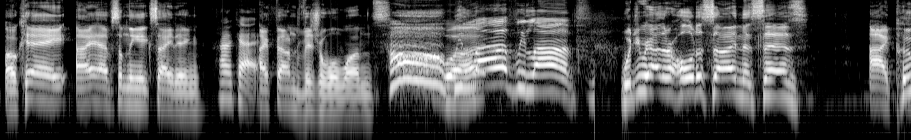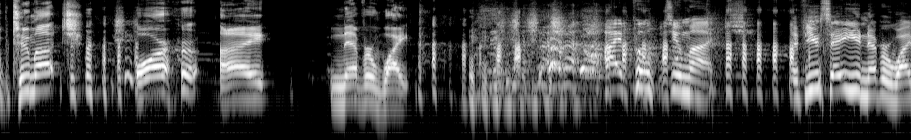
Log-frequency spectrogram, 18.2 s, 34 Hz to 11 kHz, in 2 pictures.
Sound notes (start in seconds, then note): 3.9 gasps; 13.2 everyone laughs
